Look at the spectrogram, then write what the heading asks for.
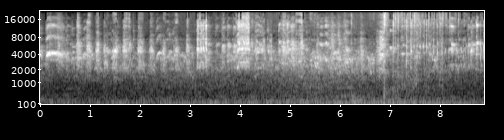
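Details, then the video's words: Fischer's lovebirds in a lively chorus of shrill chirps and squawks, bursts of harsh notes clustering around the middle, over a constant low hum. "Fisher love birds Talking ||Lovebird sound||Chirping Sounds"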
